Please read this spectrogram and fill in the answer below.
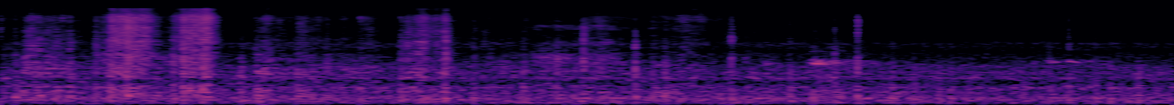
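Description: Kitten moving about on its bedding, rustling the sheet in a few short bursts, two close together about a second in and another near three seconds, over a faint steady hiss.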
